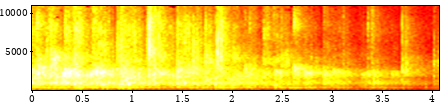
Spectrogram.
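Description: Audience applause dying away: the clapping thins to a few scattered claps and fades out near the end.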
